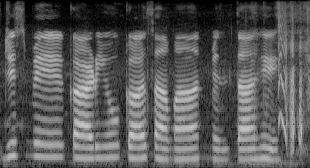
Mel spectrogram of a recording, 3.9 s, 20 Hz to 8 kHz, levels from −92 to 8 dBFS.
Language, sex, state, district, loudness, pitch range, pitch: Hindi, female, Madhya Pradesh, Bhopal, -17 LUFS, 185-215 Hz, 195 Hz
